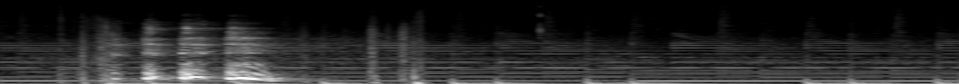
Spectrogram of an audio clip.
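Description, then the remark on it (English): A man clears his throat twice, fairly loud, with a short rough rasp, followed by a quiet steady hum and faint ticking clicks. “Now, I would normally put the Sandy and Daisy giggle in, but you're actually going to get division and me clearing my throat, so just bear with me.”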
